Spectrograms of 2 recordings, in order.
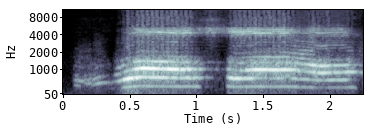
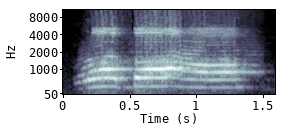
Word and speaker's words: رضاعة: Rasa'a. No, it's not so. It has a dot. رضاعة.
